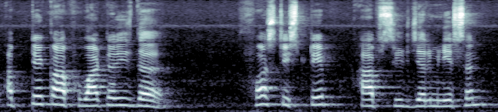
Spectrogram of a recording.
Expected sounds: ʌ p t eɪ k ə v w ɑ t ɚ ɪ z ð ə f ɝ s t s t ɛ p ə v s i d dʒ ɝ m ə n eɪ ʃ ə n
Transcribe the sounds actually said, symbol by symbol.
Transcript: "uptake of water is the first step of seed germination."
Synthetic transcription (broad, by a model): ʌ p t eɪ k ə p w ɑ t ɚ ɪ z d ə p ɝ s t s t ɛ p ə p s i d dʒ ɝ m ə n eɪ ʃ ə n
